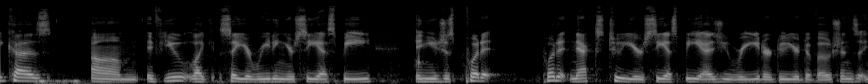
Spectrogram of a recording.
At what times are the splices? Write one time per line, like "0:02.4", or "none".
none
